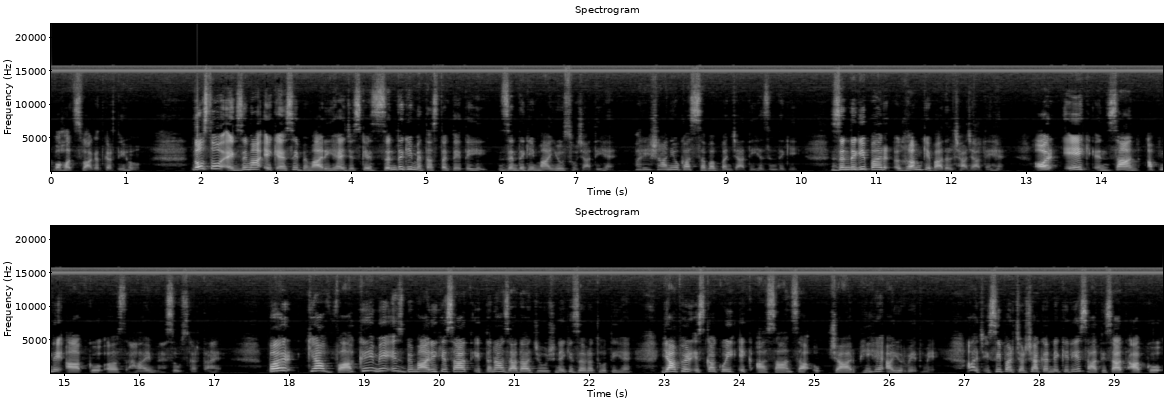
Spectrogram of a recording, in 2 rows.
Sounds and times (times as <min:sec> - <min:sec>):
Speech: 0:00.0 - 0:01.2, 0:01.9 - 0:17.1, 0:17.8 - 0:29.6.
